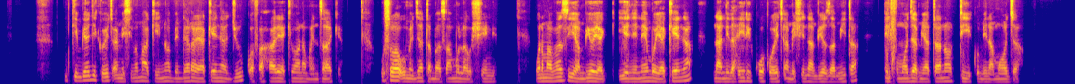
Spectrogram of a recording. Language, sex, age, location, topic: Swahili, male, 18-24, Kisumu, education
